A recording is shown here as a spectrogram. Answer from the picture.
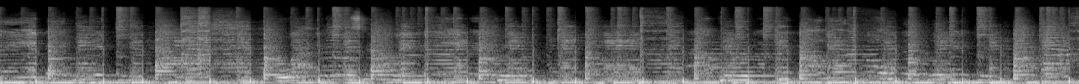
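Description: Live ska band playing, with the drum kit close and loud: snare and bass drum driving a steady beat under guitars, bass and horns.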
